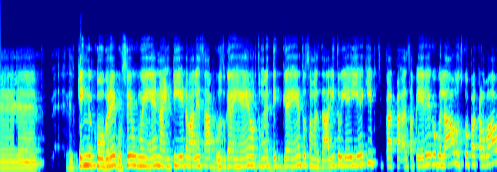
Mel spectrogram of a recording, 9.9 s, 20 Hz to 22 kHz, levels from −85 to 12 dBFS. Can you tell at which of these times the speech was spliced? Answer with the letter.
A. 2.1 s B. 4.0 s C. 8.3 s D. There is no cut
D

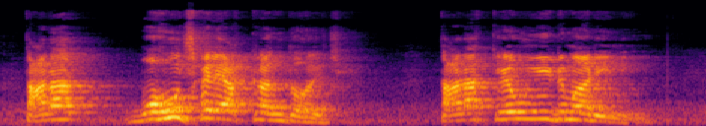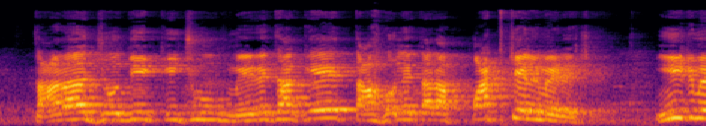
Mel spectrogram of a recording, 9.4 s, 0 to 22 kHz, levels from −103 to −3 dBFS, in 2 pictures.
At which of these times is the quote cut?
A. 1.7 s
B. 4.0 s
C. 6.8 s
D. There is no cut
D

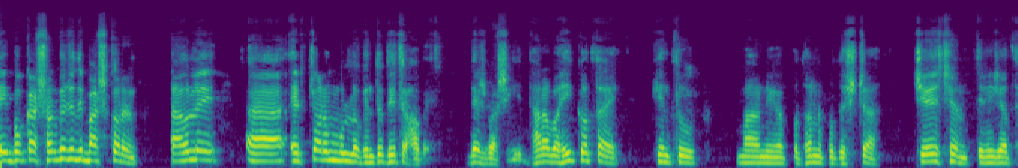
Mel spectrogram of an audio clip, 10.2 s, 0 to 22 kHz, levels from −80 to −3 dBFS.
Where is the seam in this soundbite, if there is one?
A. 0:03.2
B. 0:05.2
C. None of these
B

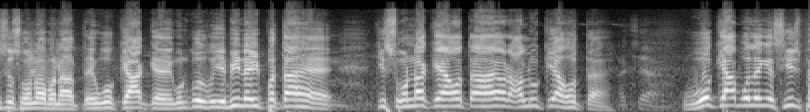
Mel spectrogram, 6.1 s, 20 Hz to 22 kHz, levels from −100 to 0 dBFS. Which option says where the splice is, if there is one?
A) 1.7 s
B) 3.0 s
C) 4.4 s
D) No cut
D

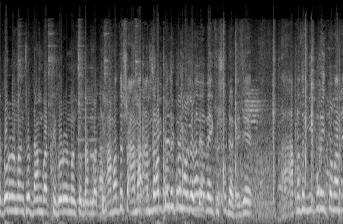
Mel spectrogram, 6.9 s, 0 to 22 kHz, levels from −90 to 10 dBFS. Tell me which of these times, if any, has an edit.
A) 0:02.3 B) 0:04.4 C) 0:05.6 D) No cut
D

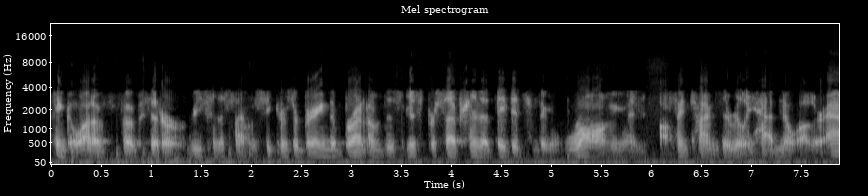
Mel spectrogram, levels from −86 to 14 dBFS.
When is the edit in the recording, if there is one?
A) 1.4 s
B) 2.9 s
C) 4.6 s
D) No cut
A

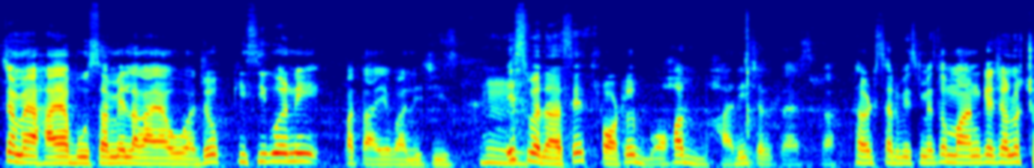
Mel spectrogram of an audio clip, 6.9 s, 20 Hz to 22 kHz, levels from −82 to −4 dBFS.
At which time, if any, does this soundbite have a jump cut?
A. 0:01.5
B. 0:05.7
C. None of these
B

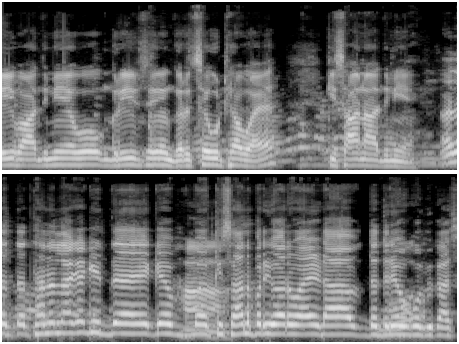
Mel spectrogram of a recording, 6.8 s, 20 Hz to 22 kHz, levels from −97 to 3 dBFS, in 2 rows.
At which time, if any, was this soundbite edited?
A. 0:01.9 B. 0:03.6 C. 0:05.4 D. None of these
D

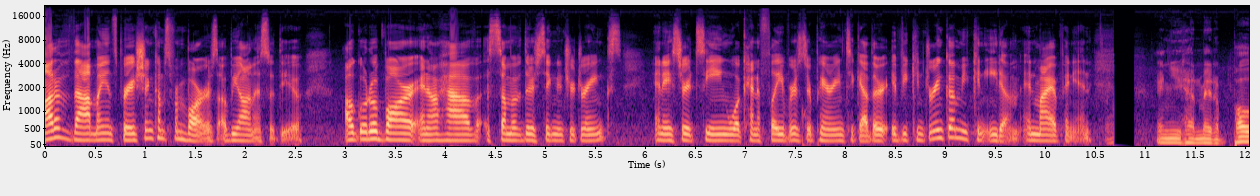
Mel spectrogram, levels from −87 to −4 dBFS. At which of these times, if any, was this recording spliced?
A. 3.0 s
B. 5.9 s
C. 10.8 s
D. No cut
C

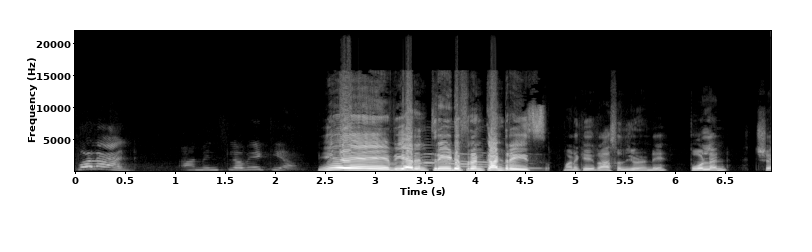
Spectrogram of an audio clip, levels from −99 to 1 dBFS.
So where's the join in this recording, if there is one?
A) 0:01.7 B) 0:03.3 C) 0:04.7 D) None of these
C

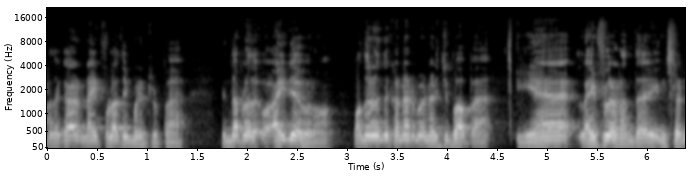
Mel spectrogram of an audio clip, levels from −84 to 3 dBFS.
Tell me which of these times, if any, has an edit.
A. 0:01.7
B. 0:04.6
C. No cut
B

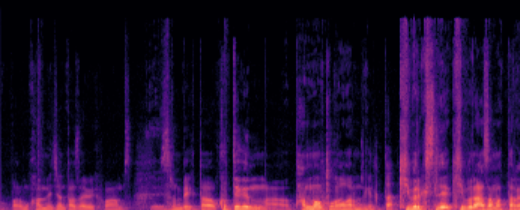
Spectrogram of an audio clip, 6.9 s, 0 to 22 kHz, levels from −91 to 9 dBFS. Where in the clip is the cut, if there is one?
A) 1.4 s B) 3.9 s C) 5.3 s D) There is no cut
C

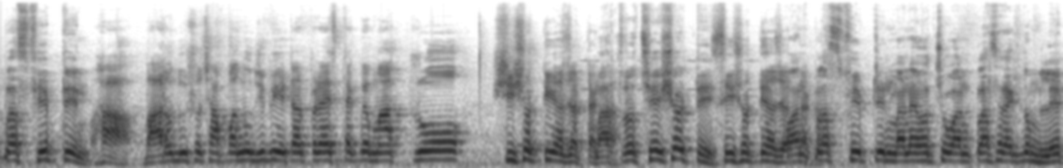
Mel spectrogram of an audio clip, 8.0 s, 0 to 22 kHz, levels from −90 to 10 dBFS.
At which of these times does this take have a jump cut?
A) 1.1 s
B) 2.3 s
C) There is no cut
C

